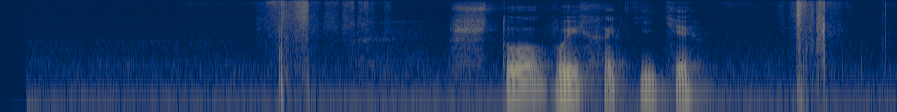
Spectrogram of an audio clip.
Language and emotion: Russian, neutral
